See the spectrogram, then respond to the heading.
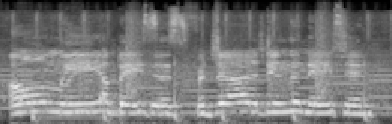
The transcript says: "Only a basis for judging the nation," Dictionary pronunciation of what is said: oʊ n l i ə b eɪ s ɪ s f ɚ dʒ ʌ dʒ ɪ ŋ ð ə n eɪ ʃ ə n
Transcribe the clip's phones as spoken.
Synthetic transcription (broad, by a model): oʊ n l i ə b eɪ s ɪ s p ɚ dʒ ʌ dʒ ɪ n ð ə n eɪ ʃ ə n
